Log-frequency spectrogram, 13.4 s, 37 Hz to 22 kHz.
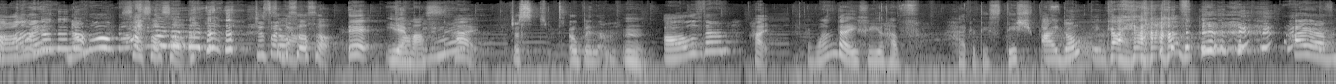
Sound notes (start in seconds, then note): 0.1 speaking in Japanese; 7.6 speaking in Japanese; 11.3 laughing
